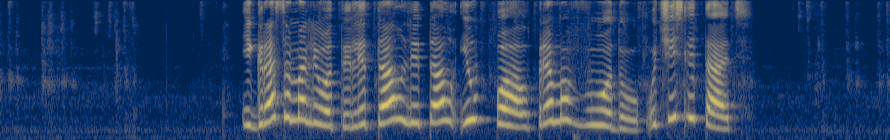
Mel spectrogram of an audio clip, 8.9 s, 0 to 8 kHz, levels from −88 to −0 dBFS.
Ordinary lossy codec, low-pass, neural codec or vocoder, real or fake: none; none; none; real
